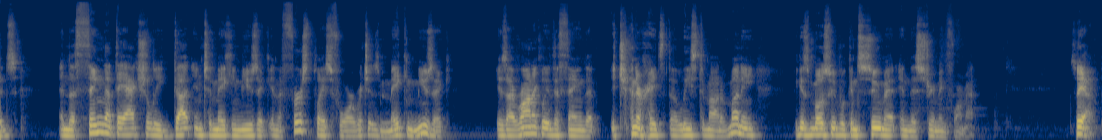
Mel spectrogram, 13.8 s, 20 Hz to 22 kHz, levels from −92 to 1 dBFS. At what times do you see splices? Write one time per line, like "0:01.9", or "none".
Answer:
none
